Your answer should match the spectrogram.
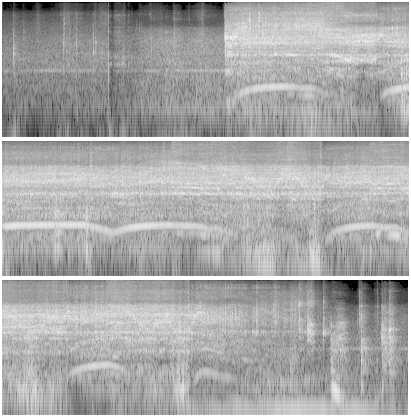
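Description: Angle grinder switched on about four seconds in and cutting into car-body sheet steel, its motor pitch sagging and recovering several times as the disc bites. It is switched off near the end and spins down.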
